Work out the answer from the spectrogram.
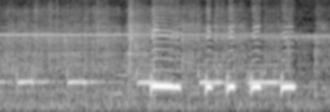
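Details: Bangkok-type zebra dove calling out to a rival: soft spaced coos give way to one long loud coo and then a rapid string of short punchy notes, with a continuous high-pitched electronic tone behind.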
